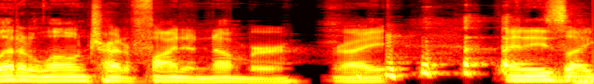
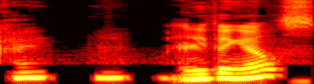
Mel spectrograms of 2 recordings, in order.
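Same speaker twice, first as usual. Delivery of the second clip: real quiet, soft, very high-pitched voice; 9 semitones higher, 5 dB quieter than usual. Retelling the doctor's reply after his confession, imitating the doctor speaking quietly. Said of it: "just real quiet".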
